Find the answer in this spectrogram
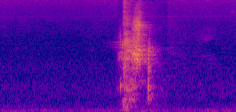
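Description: A short, breathy non-speech sound from a person, lasting about a third of a second and coming a little over a second in, over a faint low room hum.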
